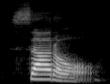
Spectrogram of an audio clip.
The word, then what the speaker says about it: subtle: So it's not dl, la, but o. The tension is here. It almost sounds like we're adding a little O there. Subtle. And yes, it sounds like the end of the word bottle.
